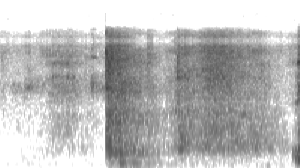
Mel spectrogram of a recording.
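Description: A person chewing a mouthful of cereal, with a sudden soft knock about two-thirds of a second in, followed by about a second of noisy, hazy sound.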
